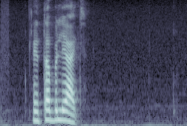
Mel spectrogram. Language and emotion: Russian, angry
